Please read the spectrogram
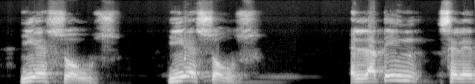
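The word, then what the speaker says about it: Iesus: Así que es que Jesús está escrito en griego, se llama o se dice o se pronuncia Yesus. Yesesus. En latín se le dice Yesus.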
